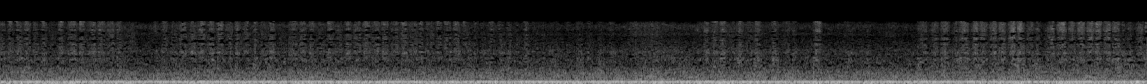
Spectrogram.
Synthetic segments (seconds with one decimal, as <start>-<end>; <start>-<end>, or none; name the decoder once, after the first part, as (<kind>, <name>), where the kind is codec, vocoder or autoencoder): 2.9-4.2 (vocoder, Vocos); 6.4-9.8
